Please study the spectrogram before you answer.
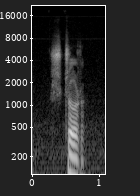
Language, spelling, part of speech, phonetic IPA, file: Polish, szczur, noun, [ʃt͡ʃur], Pl-szczur.ogg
